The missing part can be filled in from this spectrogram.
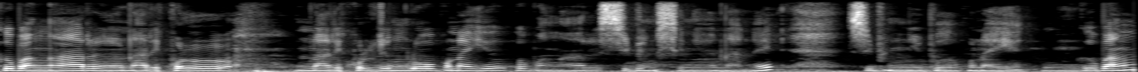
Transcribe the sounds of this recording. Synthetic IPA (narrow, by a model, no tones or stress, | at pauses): ɡ̥ɯbaŋaɾɯnaɾikʰɔl | naɾikʰɔlɾɯŋlɔbɔnajɯɡɯbaŋaɾɯsibiŋsiniɯnanɯj | sibiŋnibɯbɔnajɯɡɯbaŋ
